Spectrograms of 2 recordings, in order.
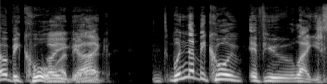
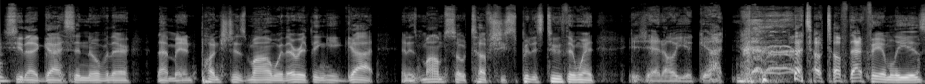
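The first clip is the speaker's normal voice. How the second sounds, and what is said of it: Bar guy character voice. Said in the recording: “saying it out of a bar guy's mouth ... I do the voices”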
